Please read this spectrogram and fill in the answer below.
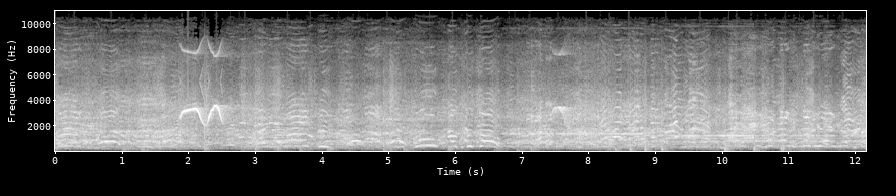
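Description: Large crowd of men shouting and yelling at once, many voices overlapping in a dense, loud din with a few shrill cries above it.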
